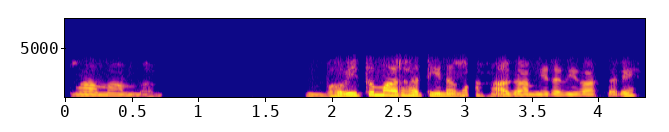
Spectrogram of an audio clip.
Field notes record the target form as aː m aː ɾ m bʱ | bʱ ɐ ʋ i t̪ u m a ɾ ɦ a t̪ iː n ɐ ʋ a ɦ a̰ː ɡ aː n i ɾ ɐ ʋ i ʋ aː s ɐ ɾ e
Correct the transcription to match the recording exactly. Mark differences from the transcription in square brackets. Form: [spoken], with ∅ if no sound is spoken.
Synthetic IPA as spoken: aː m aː [∅] m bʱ | bʱ ɐ ʋ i t̪ u m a ɾ ɦ [ɐ] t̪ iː n ɐ ʋ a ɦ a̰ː ɡ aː [m] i ɾ ɐ ʋ i ʋ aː s ɐ ɾ e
